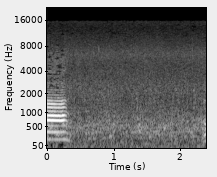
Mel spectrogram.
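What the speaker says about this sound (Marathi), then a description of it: "धबधबा जो बाराही महिने वाहतो" A year-round waterfall gives a continuous, even rushing roar that holds steady after a brief louder moment at the start.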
